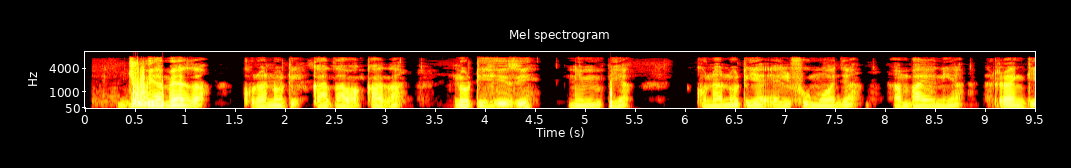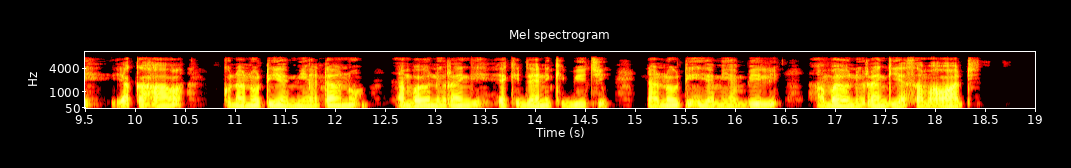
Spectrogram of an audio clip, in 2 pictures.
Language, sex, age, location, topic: Swahili, female, 25-35, Kisumu, finance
